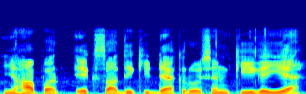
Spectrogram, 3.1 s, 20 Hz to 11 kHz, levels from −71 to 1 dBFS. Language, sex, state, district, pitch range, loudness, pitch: Hindi, male, Uttar Pradesh, Saharanpur, 120-135 Hz, -18 LUFS, 130 Hz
